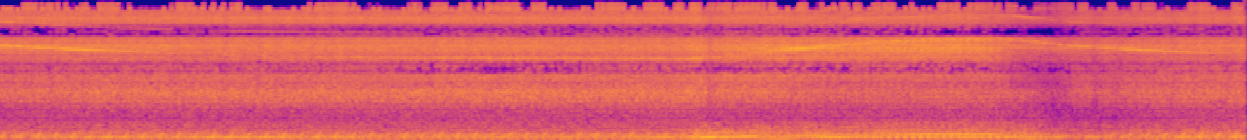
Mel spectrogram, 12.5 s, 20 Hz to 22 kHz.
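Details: Ford 6.0 diesel after the turbo, oil cooler and EGR delete were fitted, revved: a steady rumble with a clean, high turbo whistle rising and falling smoothly on each rev. The turbo is spooling normally.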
